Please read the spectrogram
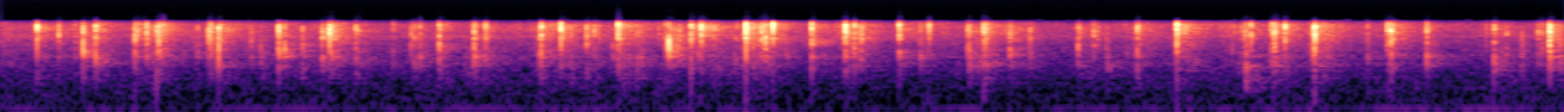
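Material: Plastic film.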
